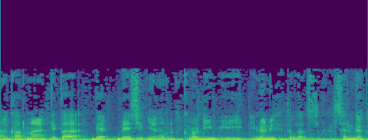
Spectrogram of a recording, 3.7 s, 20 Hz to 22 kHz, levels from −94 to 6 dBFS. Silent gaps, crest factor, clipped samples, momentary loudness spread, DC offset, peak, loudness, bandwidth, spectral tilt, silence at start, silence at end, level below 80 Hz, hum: none; 10 dB; under 0.1%; 4 LU; under 0.1%; -4 dBFS; -15 LUFS; 11.5 kHz; -6.5 dB/octave; 0 s; 0 s; -38 dBFS; none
